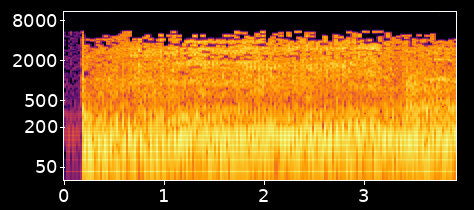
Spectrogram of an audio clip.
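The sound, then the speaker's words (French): Dense rush-hour street traffic in Ouagadougou rumbles steadily, with engines of cars, heavy and light vehicles and buzzing mopeds blending into a continuous droning roar that starts abruptly and never lets up. “Poids lourd, poids léger, mobylette, bicyclette, tricycle, charrette et même parfois animaux. Tous se retrouvent sur les mêmes voies.”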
